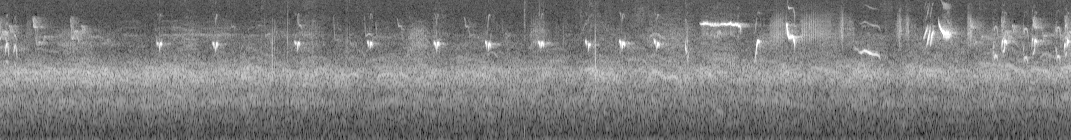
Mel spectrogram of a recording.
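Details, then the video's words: Singing Bluethroat giving a string of short, sharp ticking notes at steady intervals, then clearer piercing whistles and buzzy high phrases toward the end, over a constant hiss. "Cute Bluethroat singing (Luscinia svecica) - Blaukehlchen"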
